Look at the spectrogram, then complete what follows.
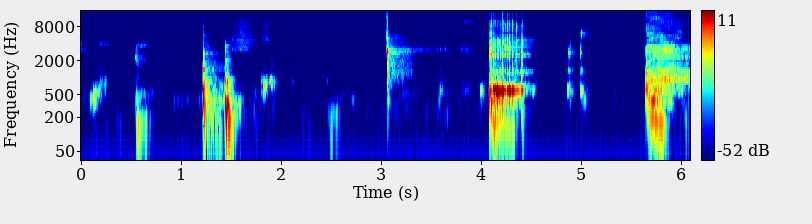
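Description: A woman burping out loud several times: short voiced belches about a second in, about four seconds in (the loudest and deepest) and near the end, with small mouth sounds between.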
